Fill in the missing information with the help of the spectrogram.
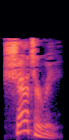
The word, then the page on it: shattery: British English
